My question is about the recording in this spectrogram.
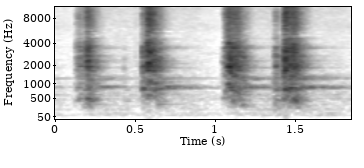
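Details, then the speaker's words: Table fan motor shaft turned by hand gives four loose knocking clicks about half a second apart; the shaft wobbles loosely, so the motor shaft bush is badly worn. "ऐसे-ऐसे loose दिखाता है इस तरह से इसका मतलब इसका बूज़ खराब है देखिए घुमाने से भी आवाज हो रहा है"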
